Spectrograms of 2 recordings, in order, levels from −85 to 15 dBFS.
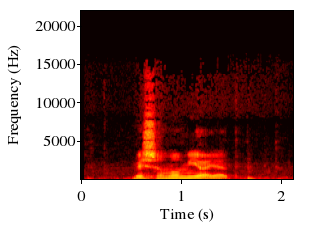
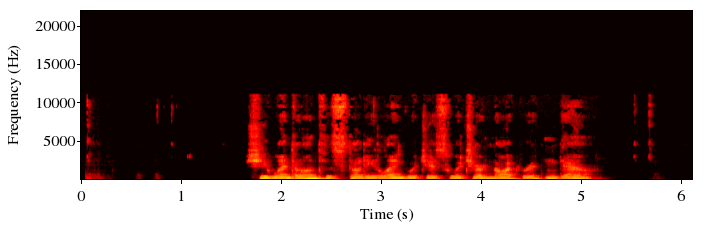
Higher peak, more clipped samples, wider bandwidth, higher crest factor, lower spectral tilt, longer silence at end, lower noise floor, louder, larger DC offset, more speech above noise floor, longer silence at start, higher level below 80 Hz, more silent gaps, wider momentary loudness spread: first, -4 dBFS vs -10 dBFS; neither; first, 15.5 kHz vs 11.5 kHz; about the same, 20 dB vs 16 dB; second, -3.5 dB/octave vs -5.5 dB/octave; second, 0.4 s vs 1 s; second, -48 dBFS vs -87 dBFS; first, -21 LUFS vs -25 LUFS; neither; second, 27 dB vs 63 dB; first, 0.5 s vs 0.05 s; first, -56 dBFS vs -66 dBFS; neither; first, 11 LU vs 8 LU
